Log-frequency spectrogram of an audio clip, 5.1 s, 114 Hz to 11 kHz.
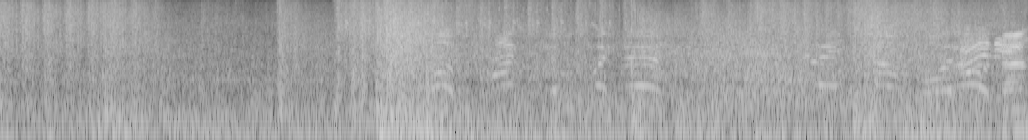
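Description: Rapid gunfire and booming explosions from the strategy game Company of Heroes 3 form a continuous dense battle din. A commentator talks over it.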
